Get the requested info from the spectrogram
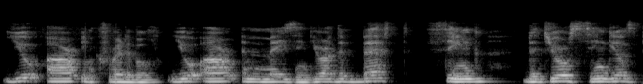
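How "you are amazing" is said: ordinary talk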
